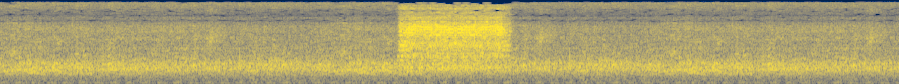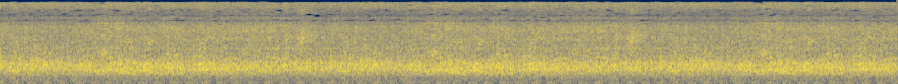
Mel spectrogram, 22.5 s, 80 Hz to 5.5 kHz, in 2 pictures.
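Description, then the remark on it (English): A passenger train, train number 1 departing for Ogden on track 1, idles at a station platform with a steady, dense rumble, broken once early on by a short hiss of released air, then the drone continues unchanged. “Now departing for Ogden on track 1. Train number 1.”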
